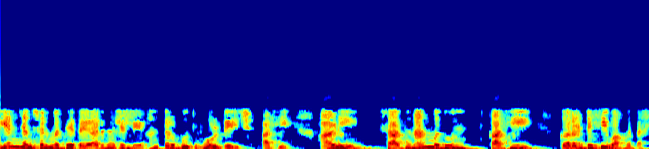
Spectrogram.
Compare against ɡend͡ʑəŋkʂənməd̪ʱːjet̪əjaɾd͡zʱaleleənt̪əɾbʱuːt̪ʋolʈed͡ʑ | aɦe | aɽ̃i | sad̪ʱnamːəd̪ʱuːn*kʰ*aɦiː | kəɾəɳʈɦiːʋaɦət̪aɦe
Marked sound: incorrect: k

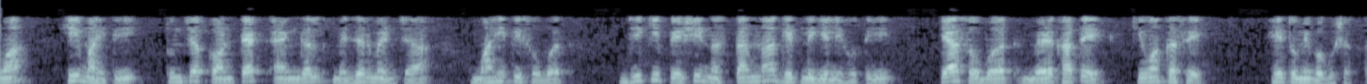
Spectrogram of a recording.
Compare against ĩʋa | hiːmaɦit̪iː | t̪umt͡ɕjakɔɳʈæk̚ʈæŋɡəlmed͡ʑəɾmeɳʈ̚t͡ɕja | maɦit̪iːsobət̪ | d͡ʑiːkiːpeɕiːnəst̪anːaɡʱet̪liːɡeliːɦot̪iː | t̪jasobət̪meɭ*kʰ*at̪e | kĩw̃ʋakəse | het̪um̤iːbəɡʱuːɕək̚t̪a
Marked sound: correct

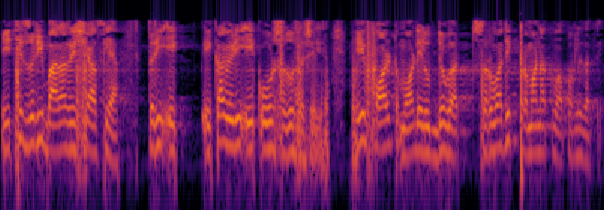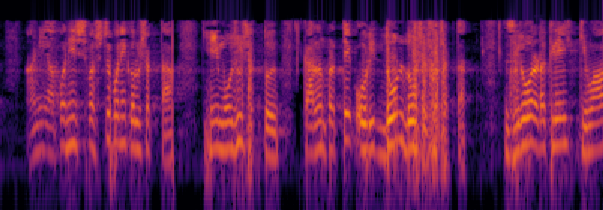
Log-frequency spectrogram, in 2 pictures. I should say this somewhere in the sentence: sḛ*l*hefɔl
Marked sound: correct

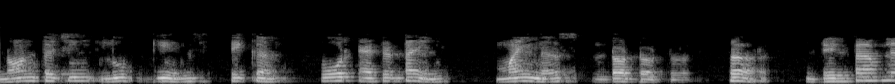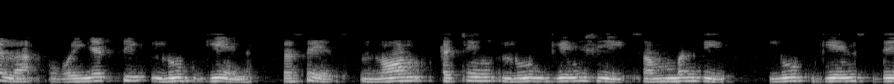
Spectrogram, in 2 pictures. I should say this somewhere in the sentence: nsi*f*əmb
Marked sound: incorrect: s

